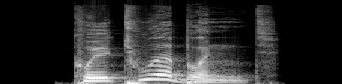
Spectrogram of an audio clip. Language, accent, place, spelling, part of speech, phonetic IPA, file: German, Germany, Berlin, Kulturbund, noun, [kʊlˈtuːɐ̯ˌbʊnt], De-Kulturbund.ogg
- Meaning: cultural association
